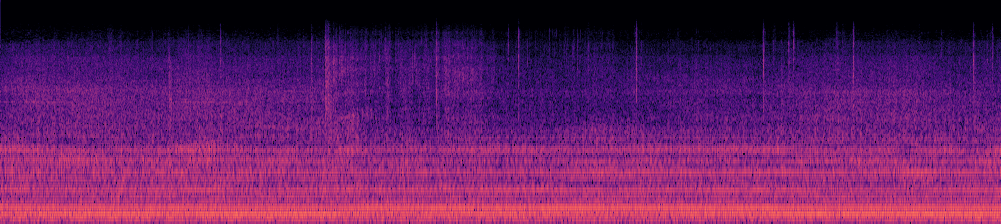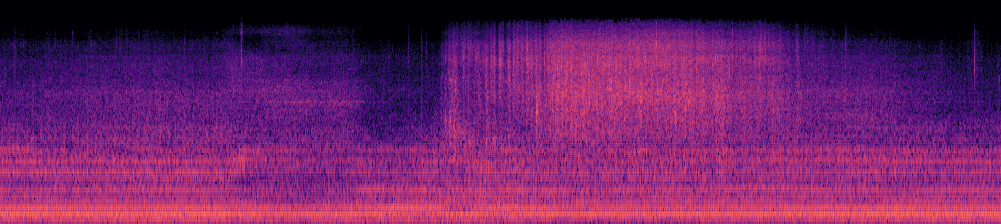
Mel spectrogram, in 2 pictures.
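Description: Wood chipper engine running steadily at working speed. About two-thirds of the way through, a loud rushing, crunching noise lasts for several seconds as branches are fed through and chipped.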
